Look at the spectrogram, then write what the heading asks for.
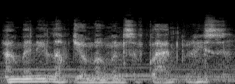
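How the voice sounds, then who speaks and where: An actor playing a tender, wistful man reciting a love poem in a TV drama, halting as he goes. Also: on the low side, lightly acted. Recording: loud music over TV drama soundtrack. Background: loud music.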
